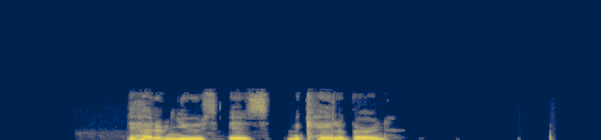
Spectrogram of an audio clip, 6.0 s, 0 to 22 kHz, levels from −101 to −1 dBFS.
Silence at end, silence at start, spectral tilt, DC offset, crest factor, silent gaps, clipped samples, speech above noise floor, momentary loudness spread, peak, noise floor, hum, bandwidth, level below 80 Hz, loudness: 2.15 s; 1.3 s; -7 dB/octave; under 0.1%; 18 dB; 2.72-2.83 s; under 0.1%; 52 dB; 8 LU; -2 dBFS; -67 dBFS; none; 7.8 kHz; -54 dBFS; -16 LUFS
